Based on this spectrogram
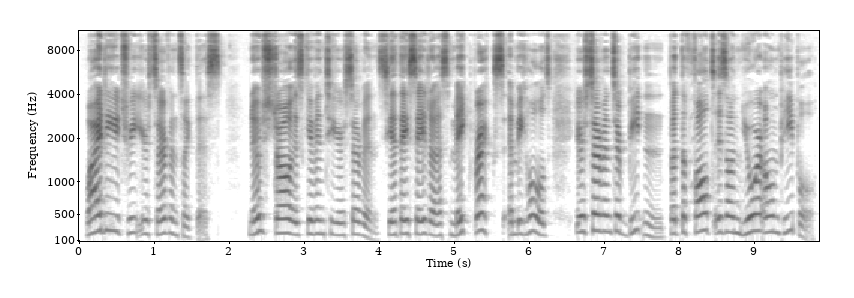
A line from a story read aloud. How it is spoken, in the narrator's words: the foremen of the people of Israel cried to Pharaoh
